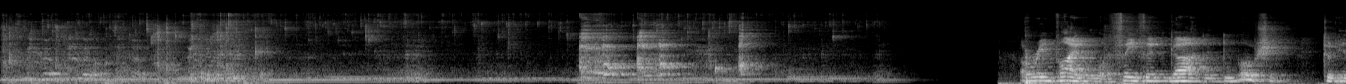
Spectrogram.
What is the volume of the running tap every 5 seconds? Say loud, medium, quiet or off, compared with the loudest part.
loud, medium, off.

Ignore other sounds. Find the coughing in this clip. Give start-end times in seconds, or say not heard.
0.2-2.2, 5.8-7.5, 9.9-11.3.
